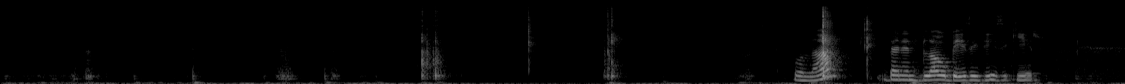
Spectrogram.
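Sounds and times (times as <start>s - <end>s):
pen scratching on paper writing on a hand-drawn mind map: 0.0s - 1.5s, 2.6s - 3.5s
speech: 8.0s - 10.5s.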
